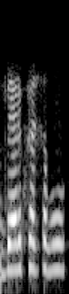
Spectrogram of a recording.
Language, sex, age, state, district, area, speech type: Odia, female, 30-45, Odisha, Sambalpur, rural, conversation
